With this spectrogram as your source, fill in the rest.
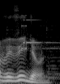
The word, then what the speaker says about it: Vivillon: But before that, I returned to the rooftops and caught a Vivillon. Yes, that's how you pronounce it.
